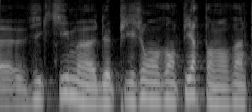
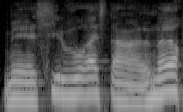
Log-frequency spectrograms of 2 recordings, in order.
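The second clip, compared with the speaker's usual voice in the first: ordinary talk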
